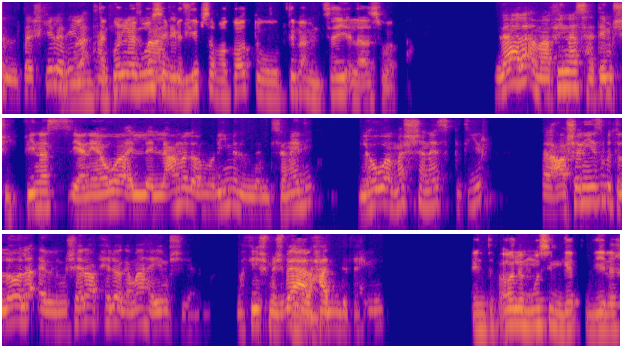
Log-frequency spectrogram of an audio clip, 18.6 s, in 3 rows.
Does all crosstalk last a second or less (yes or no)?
no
